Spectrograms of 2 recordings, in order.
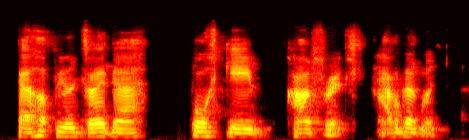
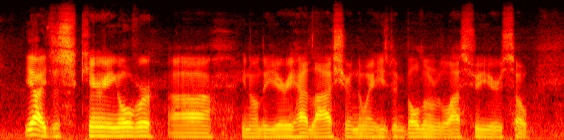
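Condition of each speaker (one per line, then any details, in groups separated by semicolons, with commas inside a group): Cerebral palsy; from birth, affects brain and body muscles
No condition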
